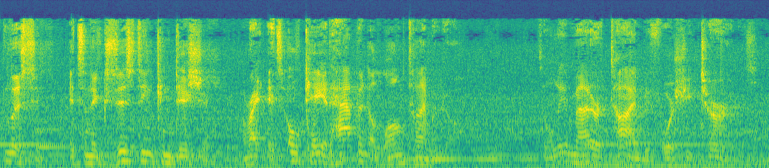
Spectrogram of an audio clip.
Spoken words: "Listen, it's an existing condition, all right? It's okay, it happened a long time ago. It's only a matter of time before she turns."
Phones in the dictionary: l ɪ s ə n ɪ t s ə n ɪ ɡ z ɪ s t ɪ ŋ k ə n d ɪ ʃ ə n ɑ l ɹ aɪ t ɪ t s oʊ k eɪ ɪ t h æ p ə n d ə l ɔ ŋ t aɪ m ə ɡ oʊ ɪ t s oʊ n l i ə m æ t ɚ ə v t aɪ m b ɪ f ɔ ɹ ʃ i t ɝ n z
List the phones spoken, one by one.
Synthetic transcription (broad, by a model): l ɪ s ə n ɪ t s n ɪ ɡ z ɪ s t ɪ ŋ k ə n d ɪ ʃ ə n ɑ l ɹ aɪ t ɪ t s oʊ k eɪ ɪ t h æ p ə n d ə l ɔ ŋ t aɪ m ə ɡ oʊ ɪ t s oʊ n l i ə m æ t ɚ ə v t aɪ m b ɪ f ɔ ɹ ʃ i t ɝ n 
